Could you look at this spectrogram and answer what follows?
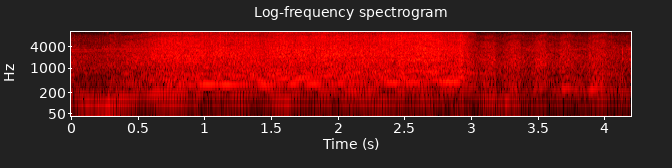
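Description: A monster truck engine revs hard during a freestyle run, a loud, sustained roar climbing in pitch, then dropping and surging again near the end, with no voices over it.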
